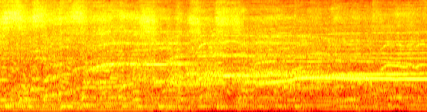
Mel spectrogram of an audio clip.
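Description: Crowd of fans screaming and cheering over live pop music from the stage. From about a second in, a long, high scream is held over the crowd.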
